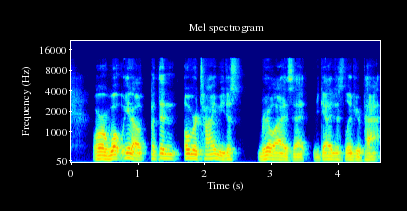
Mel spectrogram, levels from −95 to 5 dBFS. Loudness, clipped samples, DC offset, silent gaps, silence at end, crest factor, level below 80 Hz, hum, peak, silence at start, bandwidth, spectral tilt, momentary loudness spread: -27 LUFS; under 0.1%; under 0.1%; none; 0 s; 16 dB; -62 dBFS; none; -10 dBFS; 0.35 s; 12.5 kHz; -6.5 dB/octave; 10 LU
